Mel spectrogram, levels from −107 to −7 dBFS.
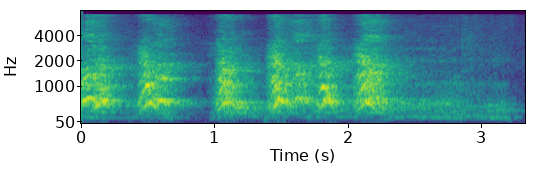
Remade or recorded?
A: recorded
